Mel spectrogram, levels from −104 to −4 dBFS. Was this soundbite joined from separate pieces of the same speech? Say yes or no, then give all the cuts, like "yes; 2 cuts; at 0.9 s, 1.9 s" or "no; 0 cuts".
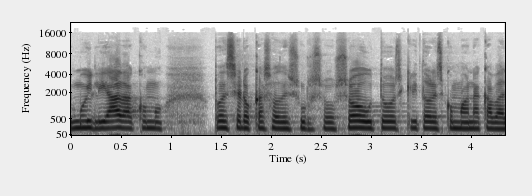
no; 0 cuts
